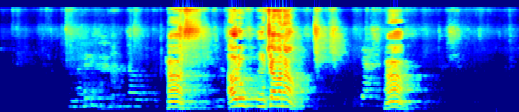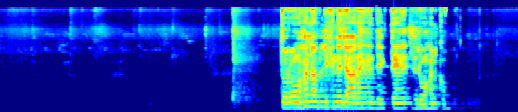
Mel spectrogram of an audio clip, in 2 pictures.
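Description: A boy speaks loudly and with animation nearby.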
